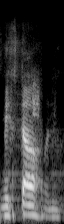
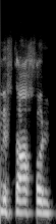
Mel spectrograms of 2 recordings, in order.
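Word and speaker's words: مفتاح: Key is miftahun. No. Yeah, so Aina? Aina miftahun Not miftahun, without the dhamma tanween. Miftah.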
